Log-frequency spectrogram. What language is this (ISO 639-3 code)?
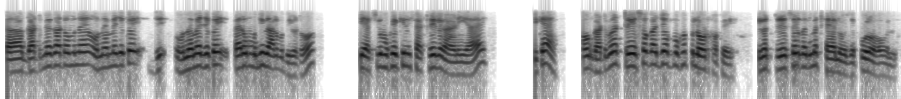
snd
